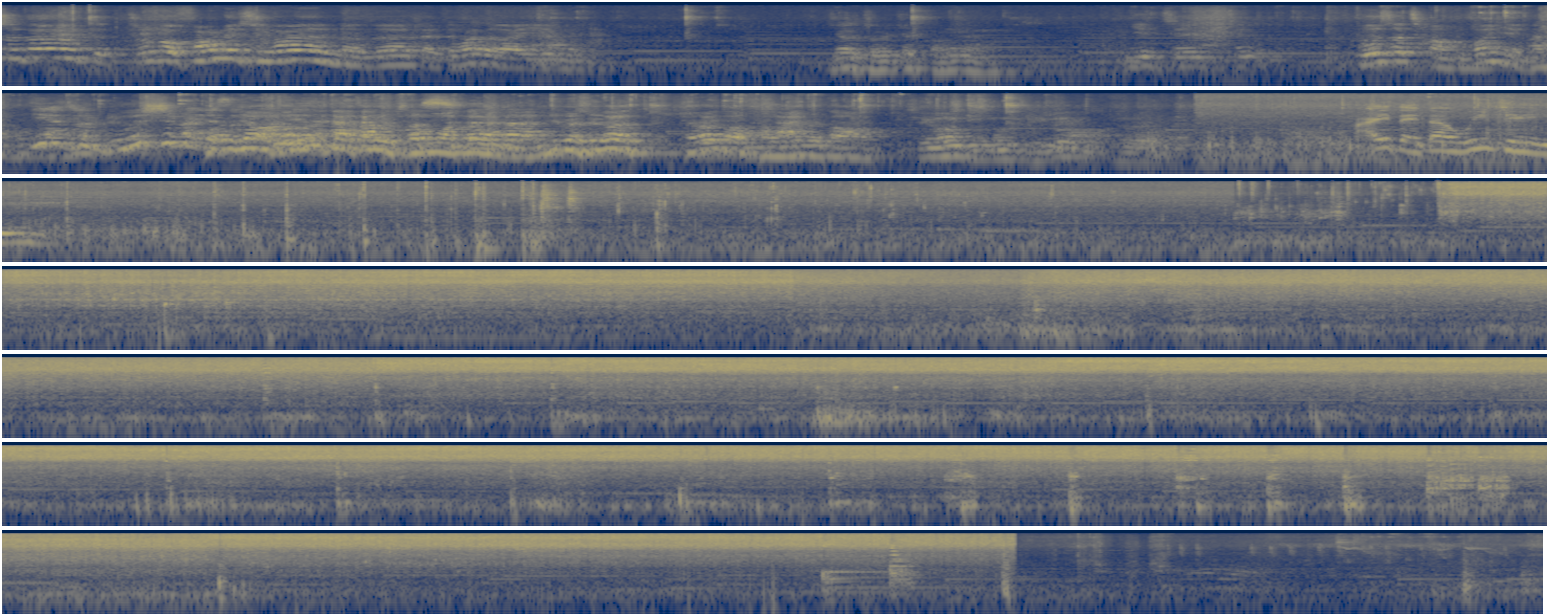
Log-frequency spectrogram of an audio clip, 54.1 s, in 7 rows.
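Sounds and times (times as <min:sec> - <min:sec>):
stir-fry sizzling in wok: 0:13.7 - 0:51.4
spatula scraping wok: 0:27.1 - 0:46.9.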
